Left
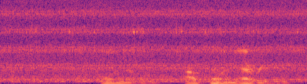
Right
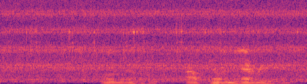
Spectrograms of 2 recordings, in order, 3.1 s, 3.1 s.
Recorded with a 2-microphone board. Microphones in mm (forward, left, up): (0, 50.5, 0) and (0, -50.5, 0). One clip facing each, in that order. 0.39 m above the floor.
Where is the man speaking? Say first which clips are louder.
Left 2 dB; 40° left (ahead or behind), 1.5 m.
